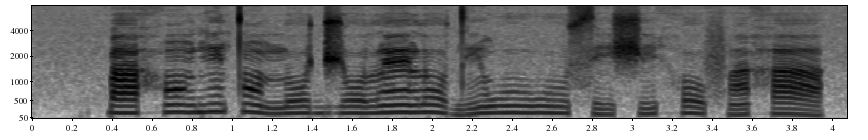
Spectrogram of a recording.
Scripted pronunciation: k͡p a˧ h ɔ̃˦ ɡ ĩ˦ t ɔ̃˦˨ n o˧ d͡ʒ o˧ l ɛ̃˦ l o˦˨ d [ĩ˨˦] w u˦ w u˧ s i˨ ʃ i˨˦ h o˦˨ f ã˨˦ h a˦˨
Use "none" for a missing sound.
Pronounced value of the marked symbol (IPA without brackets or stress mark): ĩ˨˦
